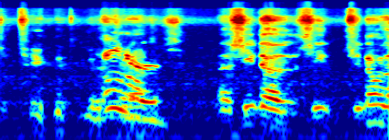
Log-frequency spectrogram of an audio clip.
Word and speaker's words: Menards: Menards.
